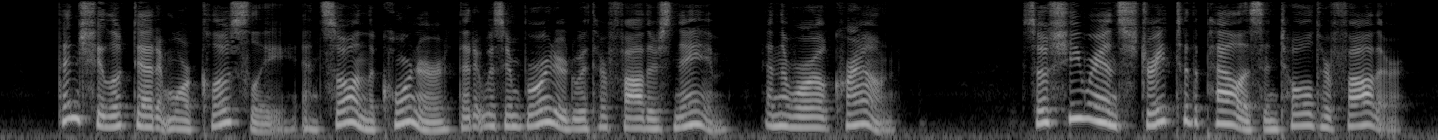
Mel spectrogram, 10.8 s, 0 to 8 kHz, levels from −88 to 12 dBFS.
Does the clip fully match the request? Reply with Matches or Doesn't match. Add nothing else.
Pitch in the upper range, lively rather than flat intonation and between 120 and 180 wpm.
Doesn't match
